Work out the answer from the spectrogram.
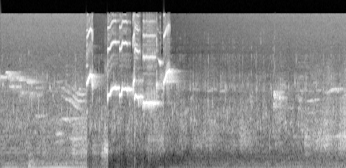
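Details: Orange-headed thrush singing in a recording for prompting caged birds: a burst of several short, clear whistled notes stepping up and down in pitch, set against steady background noise.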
